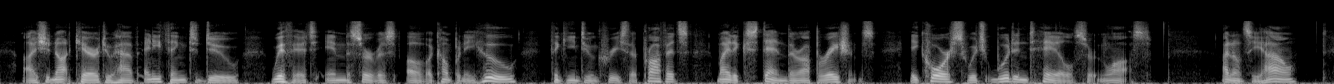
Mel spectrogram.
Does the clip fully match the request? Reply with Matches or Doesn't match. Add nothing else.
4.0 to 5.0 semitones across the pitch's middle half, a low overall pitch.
Matches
